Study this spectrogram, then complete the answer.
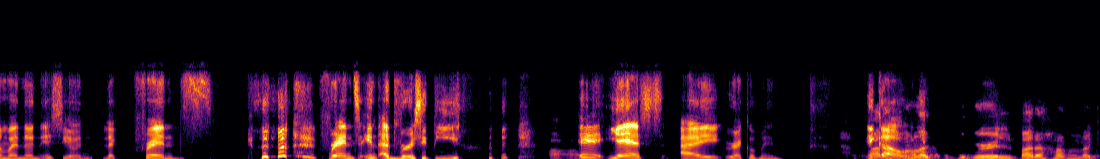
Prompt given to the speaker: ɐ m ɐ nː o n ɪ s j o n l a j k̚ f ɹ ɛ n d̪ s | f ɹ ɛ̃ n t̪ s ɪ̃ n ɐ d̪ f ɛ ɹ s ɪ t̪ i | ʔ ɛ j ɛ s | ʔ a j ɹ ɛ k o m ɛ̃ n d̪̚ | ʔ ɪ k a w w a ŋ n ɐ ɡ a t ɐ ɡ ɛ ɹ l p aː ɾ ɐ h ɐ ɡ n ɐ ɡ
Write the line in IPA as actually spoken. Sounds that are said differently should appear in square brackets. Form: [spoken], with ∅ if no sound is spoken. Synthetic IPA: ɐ m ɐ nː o n ɪ s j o n l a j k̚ f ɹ ɛ n d̪ s | f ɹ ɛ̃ n [d̪] s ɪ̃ n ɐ d̪ [v] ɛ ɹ s ɪ t̪ i | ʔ ɛ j ɛ s | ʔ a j ɹ ɛ k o m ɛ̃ n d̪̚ | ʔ ɪ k a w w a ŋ n ɐ ɡ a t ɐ ɡ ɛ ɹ l p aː ɾ ɐ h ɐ [ŋ] n ɐ ɡ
